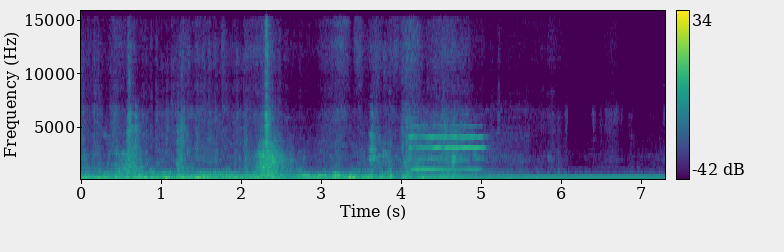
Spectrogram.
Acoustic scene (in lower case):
bus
